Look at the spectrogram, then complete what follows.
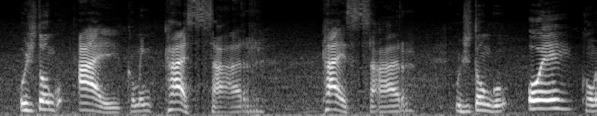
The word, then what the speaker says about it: Caesar: in "portus" (harbour), /k/ as in "CIcero" or Caesar, yes, that's how these names were pronunced, it was represented by the letter "cee", "ca", "ce", "ci", "co", cu" always.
